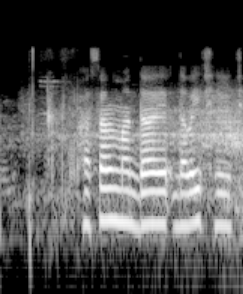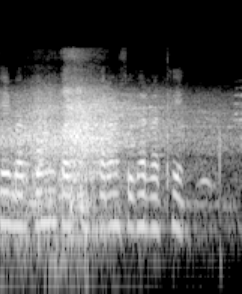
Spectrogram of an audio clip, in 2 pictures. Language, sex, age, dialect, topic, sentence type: Chhattisgarhi, female, 25-30, Northern/Bhandar, agriculture, question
